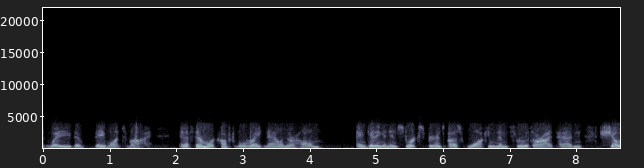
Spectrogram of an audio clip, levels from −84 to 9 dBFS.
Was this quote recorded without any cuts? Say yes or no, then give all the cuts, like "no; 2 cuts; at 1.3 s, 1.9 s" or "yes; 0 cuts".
yes; 0 cuts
